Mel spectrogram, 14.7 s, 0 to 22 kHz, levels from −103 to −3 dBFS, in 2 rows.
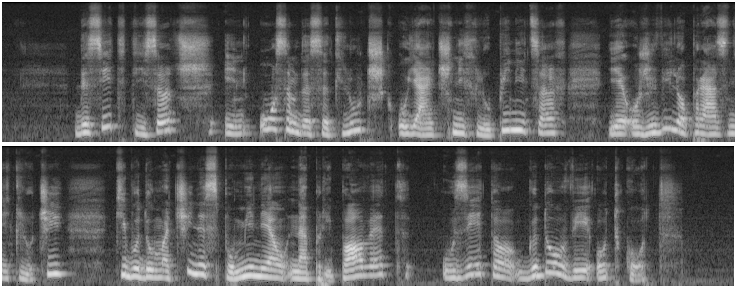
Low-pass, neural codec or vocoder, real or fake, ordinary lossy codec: none; vocoder, 44.1 kHz, 128 mel bands every 512 samples, BigVGAN v2; fake; none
